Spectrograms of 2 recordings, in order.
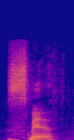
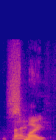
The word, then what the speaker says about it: Smythe: Not Smith. Yeah. It's definitely not Smith. Smythe.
